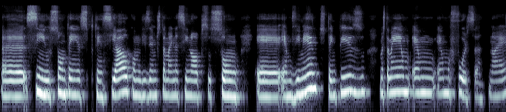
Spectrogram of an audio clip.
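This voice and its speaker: A woman's dark, mellow tone, fairly high in pitch, fairly slow, with fairly even intonation. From Portugal, São João da Madeira. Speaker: choreographer. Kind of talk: interview. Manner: halting, many fillers.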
